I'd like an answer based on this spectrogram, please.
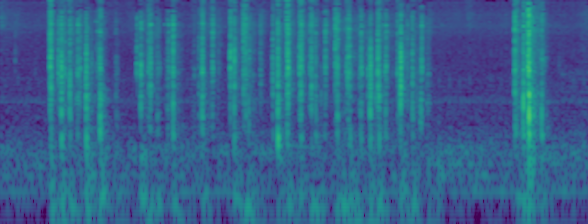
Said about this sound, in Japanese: もうね、何をタイピングしてるか、よくわかりません。わからないということだけがわかる。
